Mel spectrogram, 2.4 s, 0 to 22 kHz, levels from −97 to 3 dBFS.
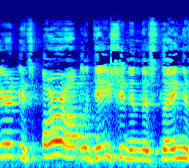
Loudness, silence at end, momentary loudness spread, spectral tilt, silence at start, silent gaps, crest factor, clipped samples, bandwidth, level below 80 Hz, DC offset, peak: -21 LUFS; 0 s; 9 LU; -3 dB/octave; 0 s; none; 16 dB; under 0.1%; 13.5 kHz; -66 dBFS; under 0.1%; -6 dBFS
